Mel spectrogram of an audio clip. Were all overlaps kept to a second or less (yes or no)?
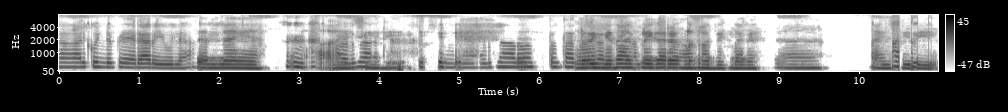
no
